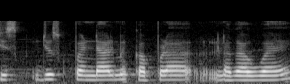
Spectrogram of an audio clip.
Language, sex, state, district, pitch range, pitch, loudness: Hindi, female, Chhattisgarh, Bilaspur, 205-220 Hz, 210 Hz, -14 LUFS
